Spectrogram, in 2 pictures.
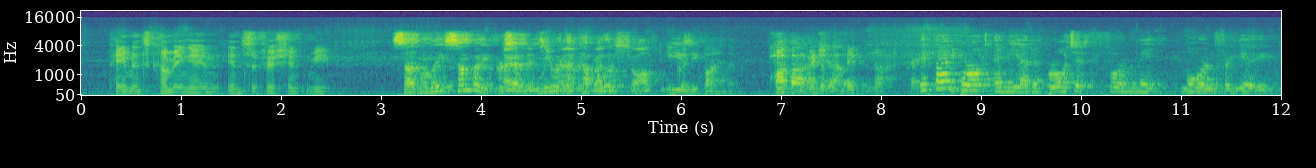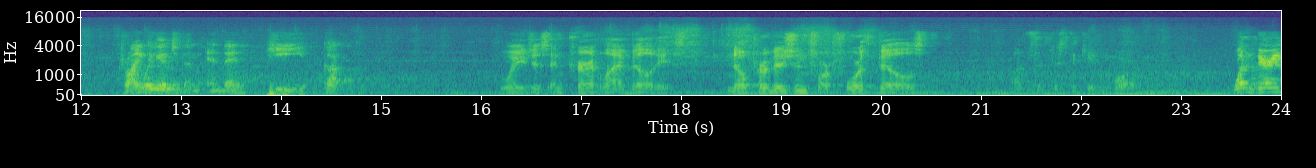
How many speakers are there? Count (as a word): six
